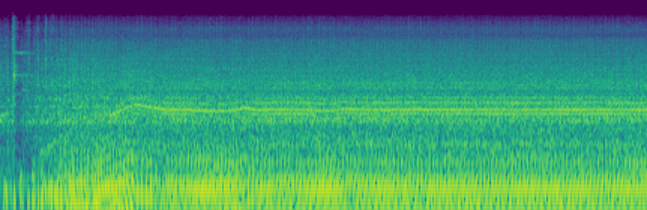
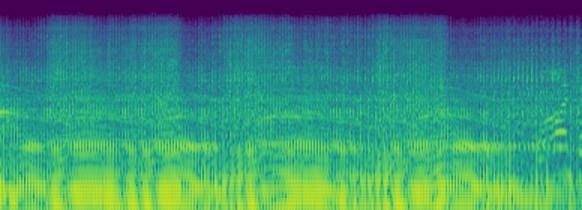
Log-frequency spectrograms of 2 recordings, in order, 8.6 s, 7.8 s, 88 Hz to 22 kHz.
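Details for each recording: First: Honda EB3800X generator, GX240 8 hp engine, new carburetor after it wouldn't run off choke; sticking governor freed, speed set for about 125 volts, near 60 Hz, no load: catches, settles into smooth even governed hum, no hunting; normal governed idle. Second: Honda EB3800X generator, GX240 8 hp engine, won't start or stay running: engine speed wavers and hunts, barely staying running on choke; rough running on choke from the bad carburetor, later replaced.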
